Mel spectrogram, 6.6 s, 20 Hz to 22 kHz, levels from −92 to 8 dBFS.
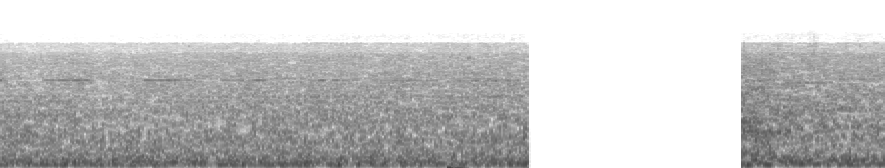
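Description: The sound stops dead at 3.96 s and returns at 5.56 s. That is an audio dropout to silence, about 1.6 s long. The gap is silent with no room tone. The likely cause is lost input while recording continued. Whatever sounded then is gone.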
